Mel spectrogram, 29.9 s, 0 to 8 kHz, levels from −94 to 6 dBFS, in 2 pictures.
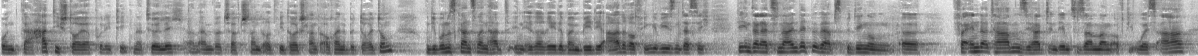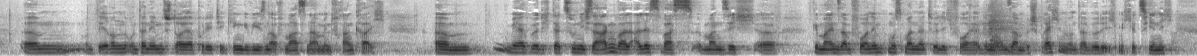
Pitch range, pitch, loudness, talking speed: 125-145 Hz, 130 Hz, -19 LUFS, 160 wpm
